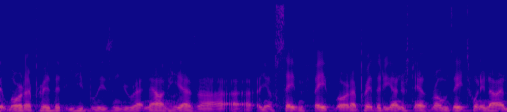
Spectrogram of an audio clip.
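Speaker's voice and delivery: low, quiet recited prayer; mock pious prayer. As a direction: murmur a make-believe formal prayer, low and soft. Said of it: "I didn't say".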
